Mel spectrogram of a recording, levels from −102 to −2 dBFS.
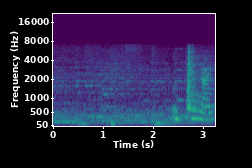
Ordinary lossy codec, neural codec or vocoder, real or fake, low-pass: AAC, 64 kbps; none; real; 7.2 kHz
